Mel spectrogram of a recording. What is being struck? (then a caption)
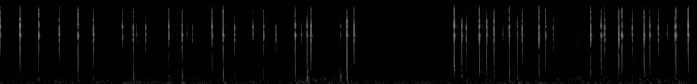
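Small glass cosmetic bottle. A small clear glass foundation bottle with a black square cap, filled with beige liquid, is held up and tapped with fingernails. The result is a quick, irregular run of crisp, high-pitched clicks with almost no ring, pausing for about a second before the tapping picks up again.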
